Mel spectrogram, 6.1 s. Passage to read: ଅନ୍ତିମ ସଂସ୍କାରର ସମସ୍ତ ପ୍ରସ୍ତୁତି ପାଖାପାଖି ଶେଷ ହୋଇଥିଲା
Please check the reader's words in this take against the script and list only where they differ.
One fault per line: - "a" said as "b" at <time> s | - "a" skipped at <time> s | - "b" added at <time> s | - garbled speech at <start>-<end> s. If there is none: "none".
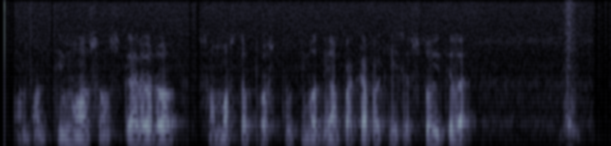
- "ମଧ୍ୟ" added at 3.1 s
